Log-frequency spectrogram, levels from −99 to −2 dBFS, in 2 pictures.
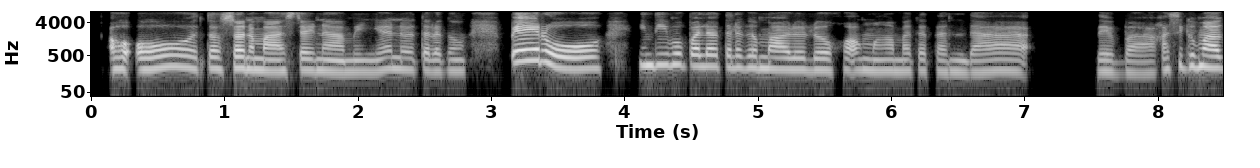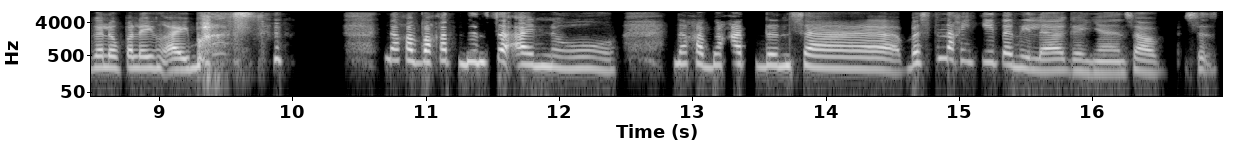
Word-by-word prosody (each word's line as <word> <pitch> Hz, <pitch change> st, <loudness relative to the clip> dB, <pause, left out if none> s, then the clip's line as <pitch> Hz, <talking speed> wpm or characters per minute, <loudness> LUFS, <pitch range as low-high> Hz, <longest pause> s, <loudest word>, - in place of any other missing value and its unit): oo, 215 Hz, +1 st, +1 dB, 0.4 s
tapos 230 Hz, -2 st, -1 dB
so 240 Hz, -, +4 dB
na-master 205 Hz, -2 st, +1 dB
namin 190 Hz, -1 st, -5 dB
'yan, 225 Hz, +2 st, -6 dB
'no, 215 Hz, -, -6 dB
talagang 195 Hz, -1 st, -7 dB, 0.3 s
pero 255 Hz, -11 st, +5 dB, 0.2 s
hindi 275 Hz, 0 st, -3 dB
mo 290 Hz, 0 st, -4 dB
pala 265 Hz, -1 st, +1 dB
talaga 245 Hz, -1 st, -6 dB
maloloko 215 Hz, -3 st, -3 dB
ang 205 Hz, -, -3 dB
mga 195 Hz, 0 st, -8 dB
matatanda, 190 Hz, -1 st, -9 dB, 0.8 s
di 190 Hz, -1 st, -9 dB
ba? 175 Hz, 0 st, -10 dB
Kasi 220 Hz, +6 st, -9 dB
gumagalaw 245 Hz, -2 st, +2 dB
pala 240 Hz, 0 st, 0 dB
'yung 240 Hz, 0 st, -3 dB
eyeballs. 210 Hz, +4 st, +5 dB, 0.9 s
Nakabakat 370 Hz, -2 st, +3 dB
do'n 335 Hz, +2 st, -1 dB
sa 365 Hz, -, +5 dB
ano, 265 Hz, -5 st, +2 dB, 0.8 s
nakabakat 305 Hz, -1 st, 0 dB
do'n 270 Hz, +1 st, -2 dB
sa 275 Hz, -1 st, +1 dB, 0.7 s
basta 310 Hz, +7 st, -3 dB
nakikita 335 Hz, -6 st, -2 dB
nila 205 Hz, -5 st, -2 dB
ganiyan, 175 Hz, -3 st, -8 dB
sa 185 Hz, -3 st, -2 dB, 0.2 s
sa 220 Hz, -, -4 dB
230 Hz, 130 wpm, -21 LUFS, 195-280 Hz, 0.9 s, pero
